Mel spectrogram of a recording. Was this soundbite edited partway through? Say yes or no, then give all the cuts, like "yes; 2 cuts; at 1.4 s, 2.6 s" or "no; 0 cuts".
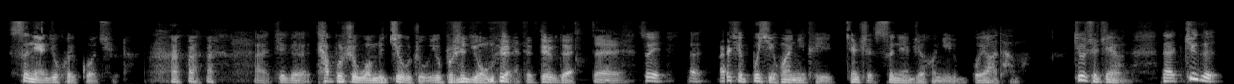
no; 0 cuts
